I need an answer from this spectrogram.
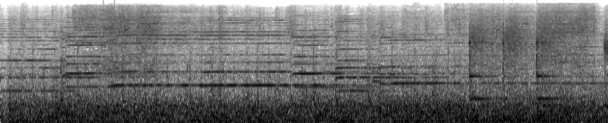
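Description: A moving train gives off a loud, continuous rumbling roar that stays steady throughout, with no break or change in pace.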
